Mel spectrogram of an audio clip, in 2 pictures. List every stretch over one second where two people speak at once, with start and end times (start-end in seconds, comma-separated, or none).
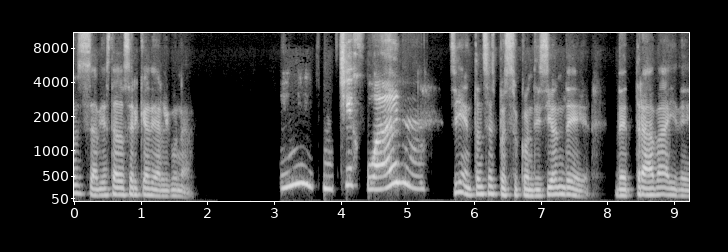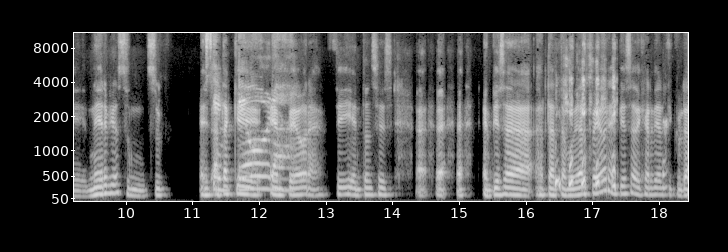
11.2-12.6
